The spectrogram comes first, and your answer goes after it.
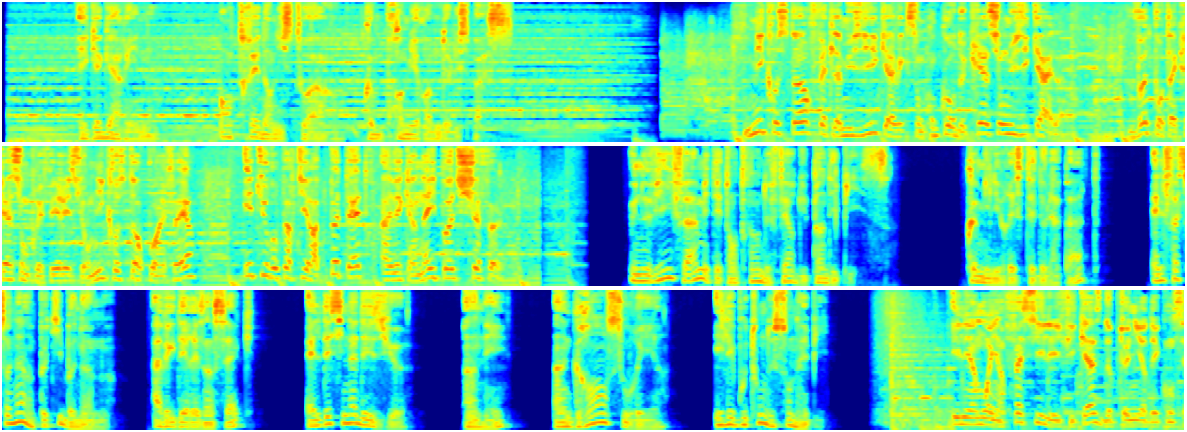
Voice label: French VO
